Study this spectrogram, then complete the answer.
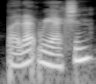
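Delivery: plain reading voice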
